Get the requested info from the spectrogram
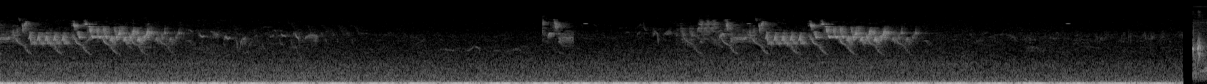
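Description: A house wren gives two bubbly, tumbling songs about three seconds long, each a rapid cascade of high chattering trills, over a steady low rumble.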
